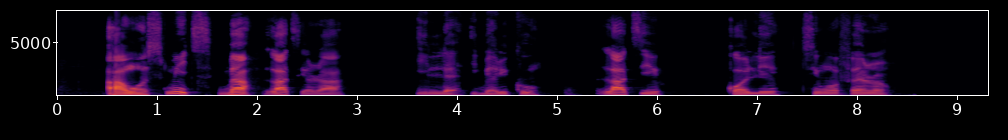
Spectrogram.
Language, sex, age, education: Yoruba, male, 30-45, tertiary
